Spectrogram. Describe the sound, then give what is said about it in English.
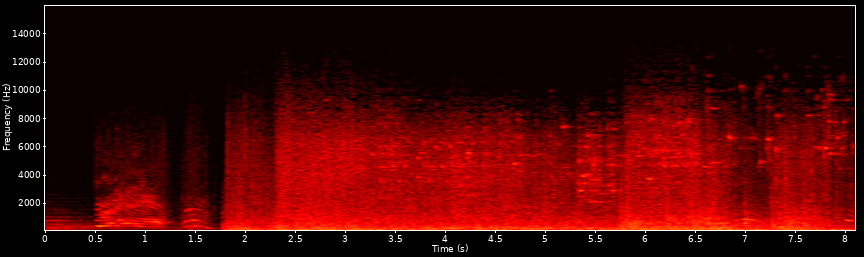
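A series of big explosions forms a dense, continuous roar of deep, rumbling blasts. It starts abruptly about two seconds in and stays loud and unbroken to the end. “that just sounded like a bunch of big explosions.”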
